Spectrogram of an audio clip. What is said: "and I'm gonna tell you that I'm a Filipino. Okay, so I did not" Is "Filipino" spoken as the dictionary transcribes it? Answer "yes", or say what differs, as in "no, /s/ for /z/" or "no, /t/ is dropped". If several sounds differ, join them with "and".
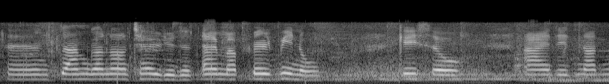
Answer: no, /b/ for /p/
